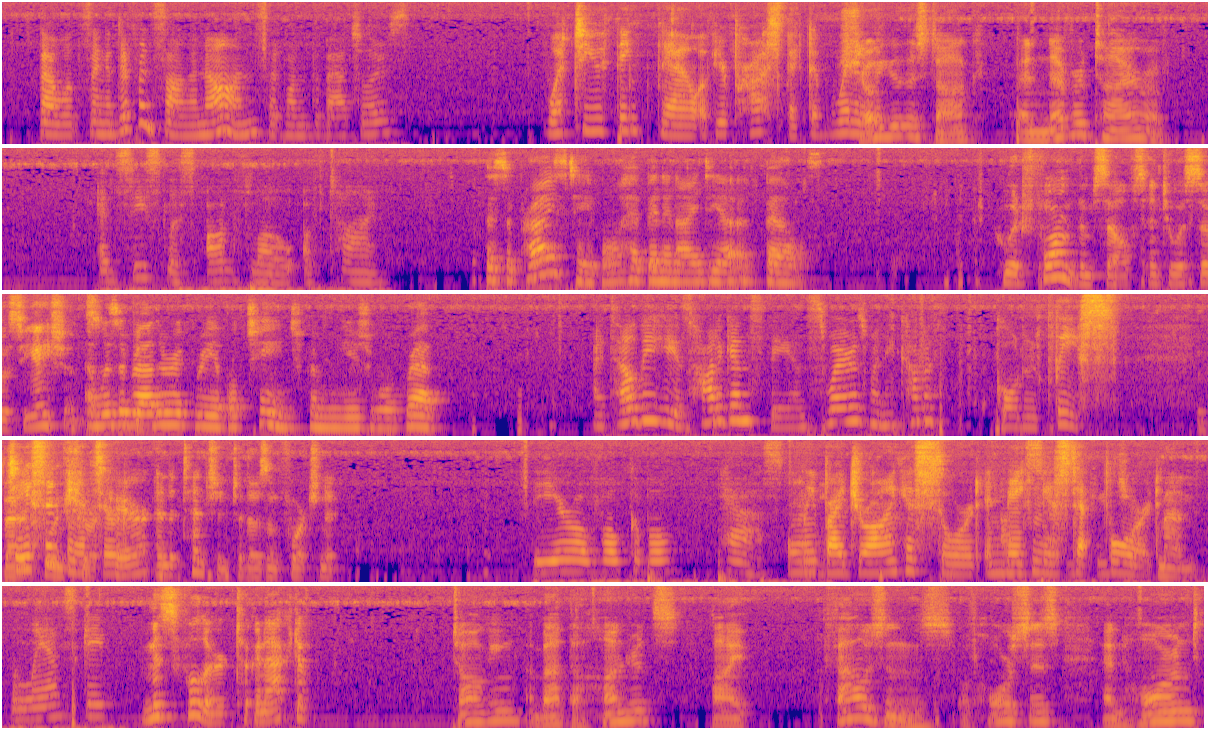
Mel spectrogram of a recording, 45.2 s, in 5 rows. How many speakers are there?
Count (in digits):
6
